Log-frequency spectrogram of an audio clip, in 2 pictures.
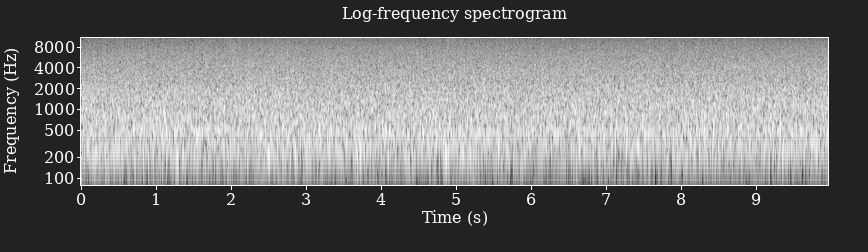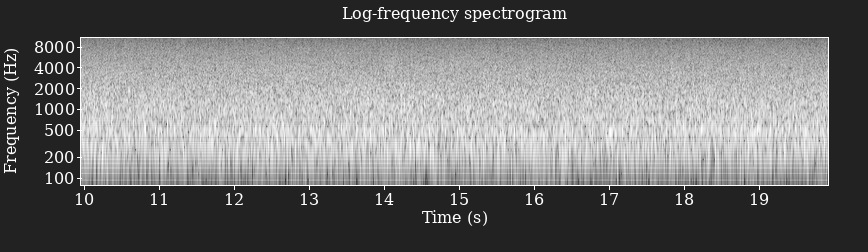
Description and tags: twinfallscreek03 falls
Creek in Glacier Park, Montana, USA
nature, water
